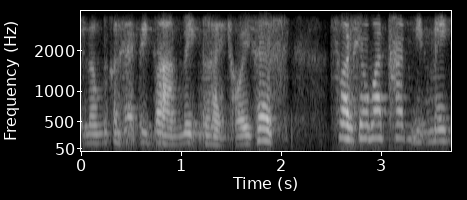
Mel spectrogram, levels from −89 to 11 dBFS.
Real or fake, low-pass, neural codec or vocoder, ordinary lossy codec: fake; 3.6 kHz; codec, 24 kHz, 0.9 kbps, WavTokenizer, medium music audio release; Opus, 32 kbps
